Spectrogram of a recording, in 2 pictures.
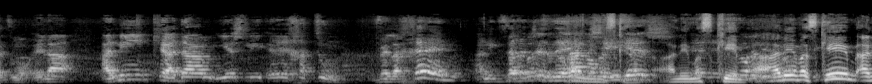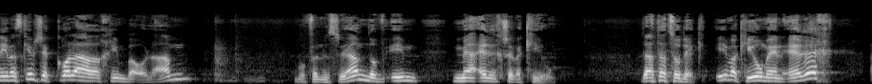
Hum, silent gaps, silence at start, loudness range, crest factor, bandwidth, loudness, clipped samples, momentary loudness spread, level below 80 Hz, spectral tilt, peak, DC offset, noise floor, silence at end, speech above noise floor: none; none; 0 s; 8 LU; 16 dB; 11.5 kHz; -15 LUFS; under 0.1%; 17 LU; -64 dBFS; -3.5 dB/octave; 0 dBFS; under 0.1%; -55 dBFS; 0.4 s; 39 dB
